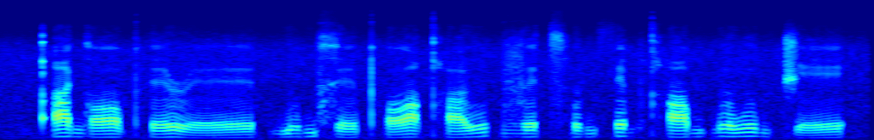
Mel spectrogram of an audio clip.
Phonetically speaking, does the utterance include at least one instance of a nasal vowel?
no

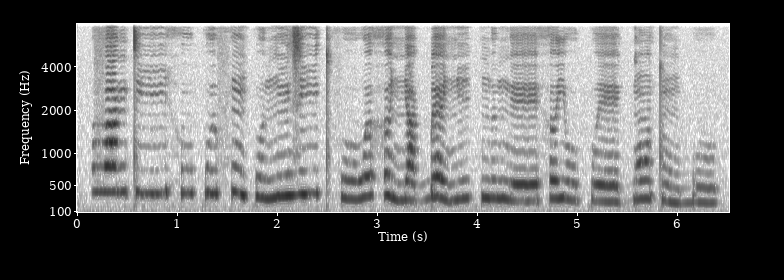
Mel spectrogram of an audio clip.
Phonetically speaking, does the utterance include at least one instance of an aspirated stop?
no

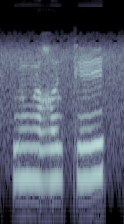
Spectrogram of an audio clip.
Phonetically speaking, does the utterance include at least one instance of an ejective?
no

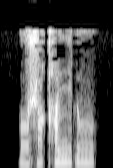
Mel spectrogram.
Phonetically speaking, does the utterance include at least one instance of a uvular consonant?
yes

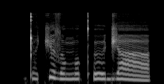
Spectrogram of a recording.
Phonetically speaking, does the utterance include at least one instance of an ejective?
yes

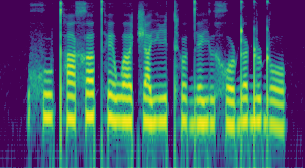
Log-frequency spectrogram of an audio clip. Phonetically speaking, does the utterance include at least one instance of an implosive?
no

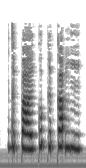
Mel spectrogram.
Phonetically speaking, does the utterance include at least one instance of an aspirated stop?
no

